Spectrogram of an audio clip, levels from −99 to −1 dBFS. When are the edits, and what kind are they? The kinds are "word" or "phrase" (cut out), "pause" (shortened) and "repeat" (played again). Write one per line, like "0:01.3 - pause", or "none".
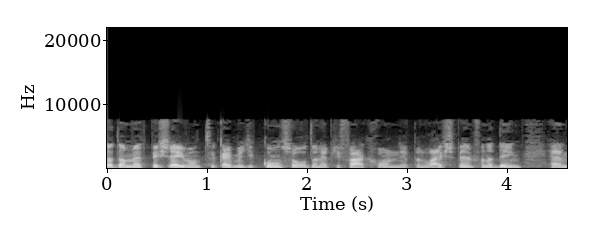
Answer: none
